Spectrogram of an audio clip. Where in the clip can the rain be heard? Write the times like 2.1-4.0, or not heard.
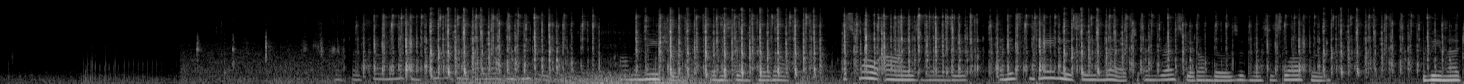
not heard.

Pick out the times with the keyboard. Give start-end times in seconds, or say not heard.
3.4-14.5.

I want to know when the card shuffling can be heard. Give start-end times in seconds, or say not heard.
1.8-3.5.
